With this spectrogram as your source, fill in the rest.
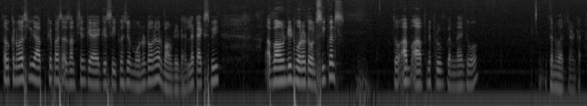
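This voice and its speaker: A man's voice: mid-range voice, a little mellow, slight background noise, poor audio. Man giving a patient maths lecture. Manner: explains step by step, mixing English terms and often adding "ठीक है जी".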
